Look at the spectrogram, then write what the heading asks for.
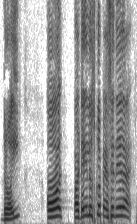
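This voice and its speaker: A man's voice: very high-pitched, animated, normal speed, warm tone, no echo. A man teaching an accounts class, jokingly scolding and teasing his students while he explains. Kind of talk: Hindi-English accounts lecture.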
